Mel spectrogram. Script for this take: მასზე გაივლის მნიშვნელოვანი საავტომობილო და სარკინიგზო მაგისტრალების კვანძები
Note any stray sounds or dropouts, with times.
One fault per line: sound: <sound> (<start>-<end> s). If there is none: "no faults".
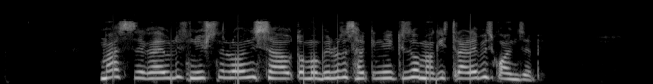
no faults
